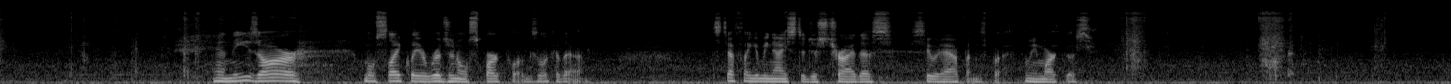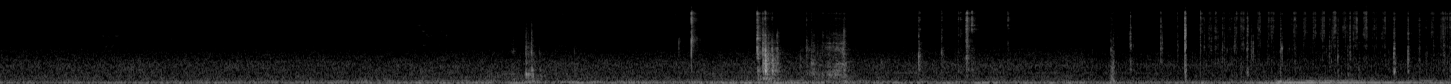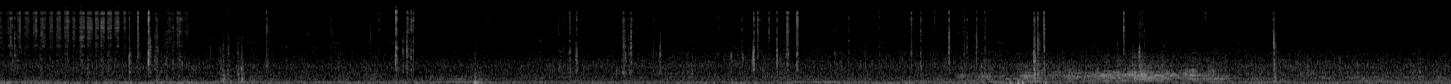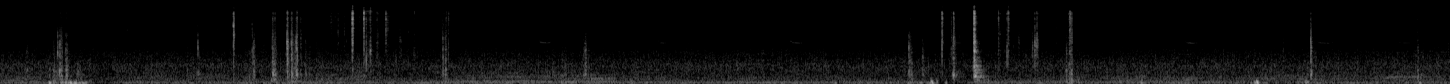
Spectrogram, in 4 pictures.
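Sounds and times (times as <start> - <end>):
steady low hum: 23.2 - 58.0.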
